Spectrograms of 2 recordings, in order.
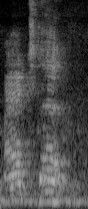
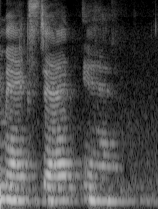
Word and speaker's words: Magstad: Magstad, is that pronounced right? Did I pronounce your name right? Yes, you did good. Thank you. Good evening. I'm Magstead on Peace Drive in Lake City, Florida.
